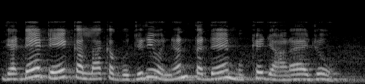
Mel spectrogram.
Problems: none marked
